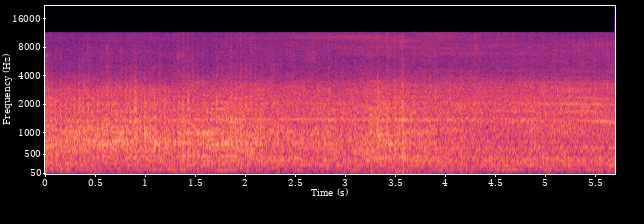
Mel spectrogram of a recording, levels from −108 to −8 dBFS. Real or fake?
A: real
